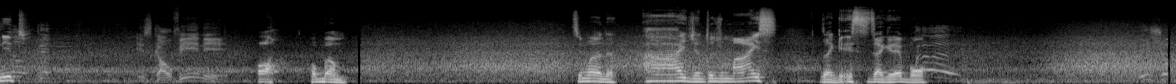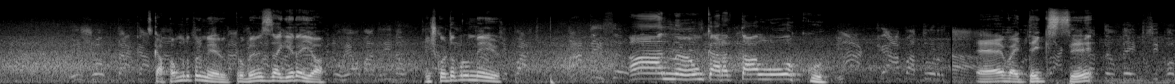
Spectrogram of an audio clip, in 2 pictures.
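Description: Three CD skips, at about 3.58 s, 11.68 s and 21.27 s, each a brief mute of a few tens of milliseconds, heard as a tick or short gap, before the audio jumps ahead or back by one or more disc turns.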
